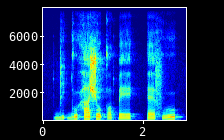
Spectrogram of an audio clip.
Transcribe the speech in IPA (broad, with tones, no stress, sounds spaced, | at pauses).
b i˨ ɡ͡b u˨˦ h a˦ ʃ o˦˨ k ɔ˨˦ k͡p e˧ | ɛ˨ f u˨˦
